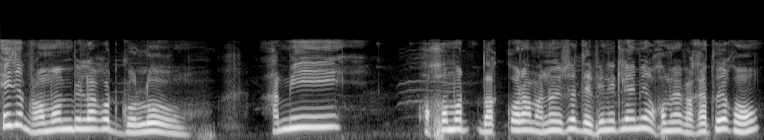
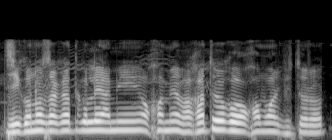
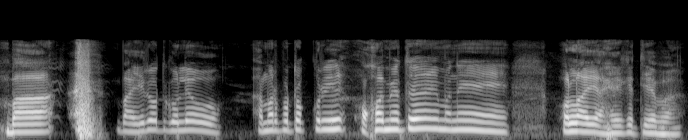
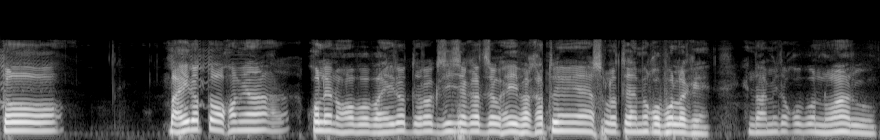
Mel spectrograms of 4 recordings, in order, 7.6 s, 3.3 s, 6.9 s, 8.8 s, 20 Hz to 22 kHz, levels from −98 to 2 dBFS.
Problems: constant background noise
